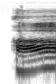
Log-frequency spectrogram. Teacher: ఆ అన్నప్పుడు నోరు తెరవటం, కంఠంలోంచి శబ్దం రావటం.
